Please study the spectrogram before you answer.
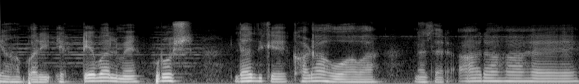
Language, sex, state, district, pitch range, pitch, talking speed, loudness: Hindi, male, Jharkhand, Ranchi, 120-150 Hz, 135 Hz, 155 wpm, -17 LUFS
